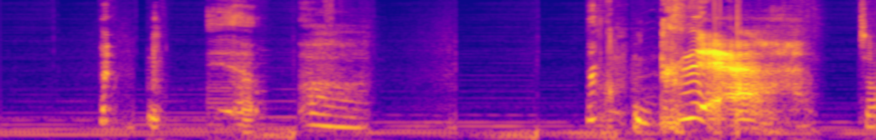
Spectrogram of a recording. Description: We got all kinds of sneezes in this sneeze festival montage. From rapid sneezes to sneeze attacks to just plain blowing your nose off is here.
